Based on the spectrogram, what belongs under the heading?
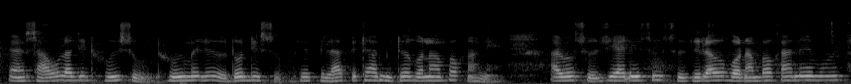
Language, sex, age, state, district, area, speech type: Assamese, female, 45-60, Assam, Sivasagar, rural, spontaneous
